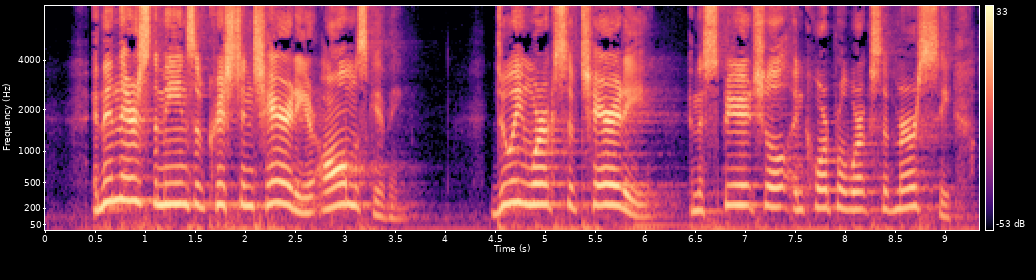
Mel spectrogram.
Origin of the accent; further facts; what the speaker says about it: Indiana, United States; There's a girl in my hometown in Indiana who has given up ice cream.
